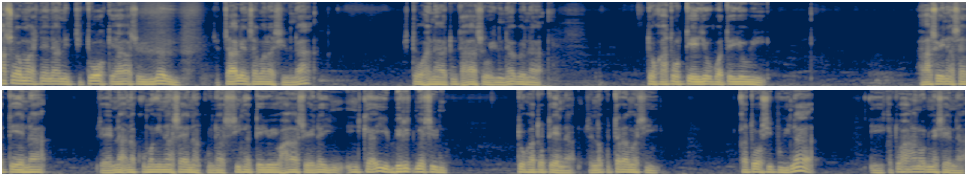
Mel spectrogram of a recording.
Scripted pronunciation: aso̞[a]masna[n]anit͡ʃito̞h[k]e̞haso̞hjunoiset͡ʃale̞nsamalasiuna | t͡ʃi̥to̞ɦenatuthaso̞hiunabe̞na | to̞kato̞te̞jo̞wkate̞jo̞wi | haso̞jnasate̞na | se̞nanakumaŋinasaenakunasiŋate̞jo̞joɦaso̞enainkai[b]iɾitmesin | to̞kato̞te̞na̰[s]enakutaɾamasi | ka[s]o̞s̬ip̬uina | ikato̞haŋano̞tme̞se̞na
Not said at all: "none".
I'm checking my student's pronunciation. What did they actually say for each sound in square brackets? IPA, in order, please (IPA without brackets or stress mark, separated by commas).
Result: a, n, k, b, s, t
